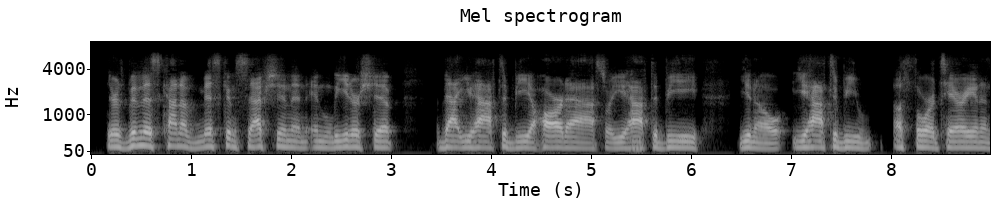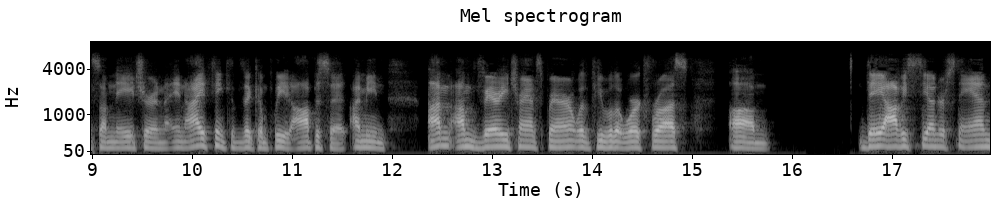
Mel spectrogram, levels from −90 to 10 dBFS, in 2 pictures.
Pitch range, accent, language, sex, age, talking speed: 115-130 Hz, American, English, male, 30-49, 185 wpm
